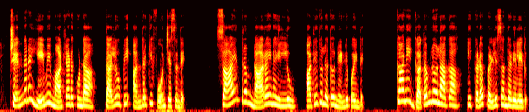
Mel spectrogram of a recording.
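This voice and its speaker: Female storyteller, higher-pitched voice, scripted narration, very dry close sound. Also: expressive, moderate pace, no room sound.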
